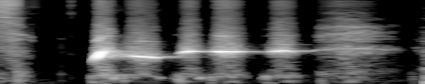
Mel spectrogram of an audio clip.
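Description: A person whistling briefly: a quick upward swoop, then three or four short notes at a slightly higher pitch, fading out near the end.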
